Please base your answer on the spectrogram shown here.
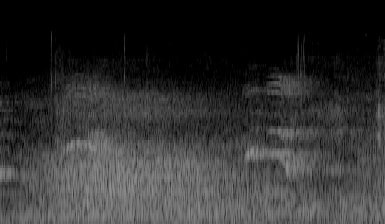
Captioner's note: audience coos; audience laughing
